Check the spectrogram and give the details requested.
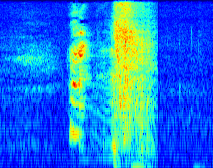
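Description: A single sneeze: a short high-pitched intake, then a sharp, breathy burst.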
